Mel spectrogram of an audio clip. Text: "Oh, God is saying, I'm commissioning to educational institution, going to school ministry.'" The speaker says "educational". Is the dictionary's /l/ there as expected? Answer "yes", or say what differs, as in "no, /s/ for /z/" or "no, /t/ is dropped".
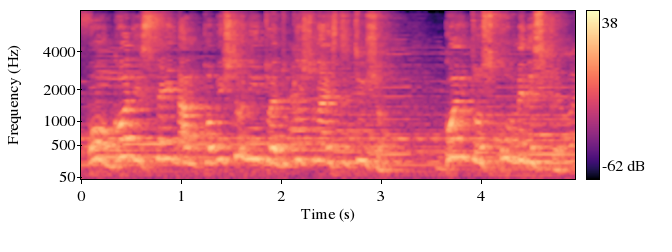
yes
